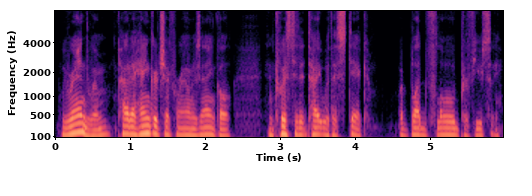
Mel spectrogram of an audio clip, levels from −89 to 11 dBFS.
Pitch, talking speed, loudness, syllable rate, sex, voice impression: 115 Hz, 210 wpm, -18 LUFS, 5.9 syllables/s, male, masculine, adult-like, relaxed, muffled, raspy, intellectual, calm, friendly, unique, lively, kind, modest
